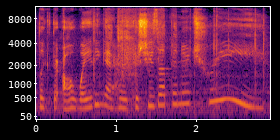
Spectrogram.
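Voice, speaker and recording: A woman reading a picture book aloud to young children, with gentle, admiring, chatty asides. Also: high voice, sing-song, normal speed, background noise.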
